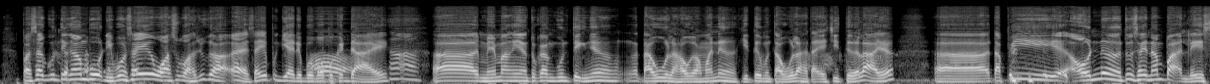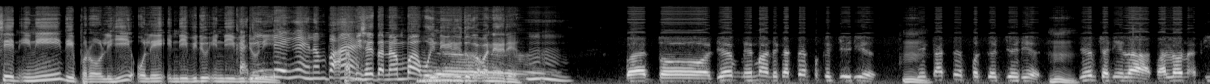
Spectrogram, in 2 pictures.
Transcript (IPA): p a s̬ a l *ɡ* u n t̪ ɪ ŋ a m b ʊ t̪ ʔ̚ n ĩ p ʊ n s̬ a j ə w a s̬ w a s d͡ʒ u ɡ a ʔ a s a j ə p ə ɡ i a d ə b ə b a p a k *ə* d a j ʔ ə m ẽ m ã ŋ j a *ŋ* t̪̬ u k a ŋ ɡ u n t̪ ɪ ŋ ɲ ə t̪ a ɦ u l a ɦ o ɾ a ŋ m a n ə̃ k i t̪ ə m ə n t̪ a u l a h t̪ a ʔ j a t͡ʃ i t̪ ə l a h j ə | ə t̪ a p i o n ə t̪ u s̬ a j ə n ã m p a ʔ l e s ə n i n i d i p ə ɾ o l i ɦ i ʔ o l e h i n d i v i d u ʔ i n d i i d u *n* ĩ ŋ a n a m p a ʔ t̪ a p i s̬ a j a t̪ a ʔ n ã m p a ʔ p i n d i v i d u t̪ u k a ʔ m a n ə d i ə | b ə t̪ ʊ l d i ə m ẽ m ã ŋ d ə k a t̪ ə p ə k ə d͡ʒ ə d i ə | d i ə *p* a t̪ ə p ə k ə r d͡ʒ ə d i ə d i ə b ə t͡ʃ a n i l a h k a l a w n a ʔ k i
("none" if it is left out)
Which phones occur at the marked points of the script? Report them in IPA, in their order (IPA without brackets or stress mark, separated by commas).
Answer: ɡ, ə, ŋ, n, k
